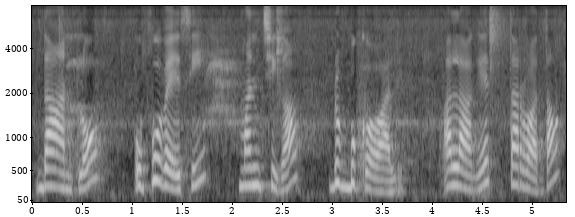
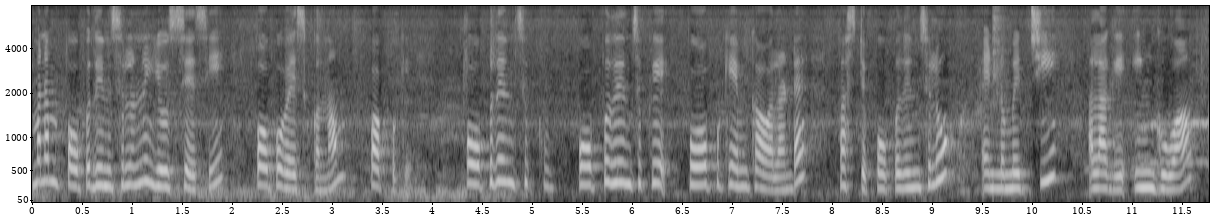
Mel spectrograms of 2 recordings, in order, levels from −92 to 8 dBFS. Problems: constant background noise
